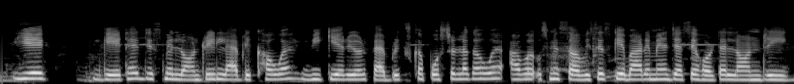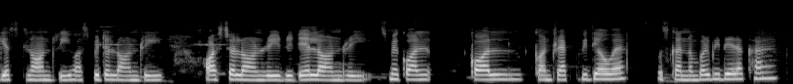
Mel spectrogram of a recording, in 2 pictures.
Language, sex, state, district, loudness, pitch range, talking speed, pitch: Hindi, female, Bihar, Muzaffarpur, -16 LUFS, 215-245 Hz, 195 wpm, 225 Hz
